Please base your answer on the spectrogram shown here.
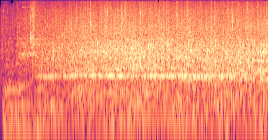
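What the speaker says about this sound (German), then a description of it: "Einen grossen Applaus" An audience at the final of a Swiss rural-cooking show breaks into loud, sustained applause that swells within the first second and carries on steadily to the end, with brief speech at the start.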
